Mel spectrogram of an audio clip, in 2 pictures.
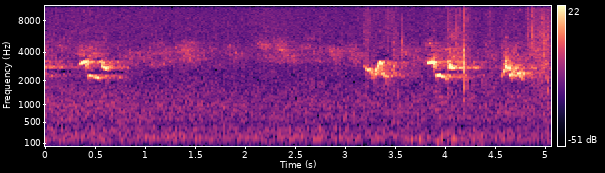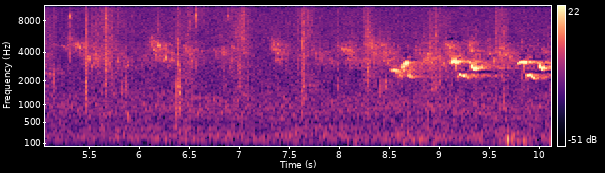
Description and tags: Crescent Park Robin1
Some chirps from a robin sitting on the table next to me at the Crescent Park Carousel in Riverside RI, USA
